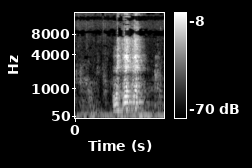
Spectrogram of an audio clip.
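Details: Angora goats at a farm birth just before sunset on March 7, 2020, where a doe delivered two red buck kids. One short, harsh, broad bleat lasting about half a second, with faint murmuring voices nearby.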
